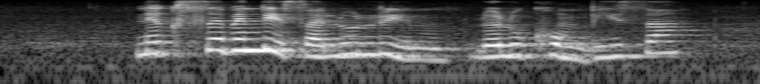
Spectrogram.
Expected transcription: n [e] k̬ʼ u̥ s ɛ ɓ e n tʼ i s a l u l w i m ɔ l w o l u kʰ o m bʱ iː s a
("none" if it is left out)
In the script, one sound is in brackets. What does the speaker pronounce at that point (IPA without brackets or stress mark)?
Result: e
